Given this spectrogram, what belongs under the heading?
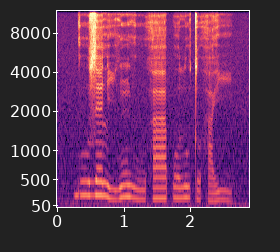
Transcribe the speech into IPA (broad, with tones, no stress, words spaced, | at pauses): ɡuː˦zɛ˦li˨vũ˦ vuː˨haː˦ po˦lu˦ tʊ˨ha˨ɣi˦˨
